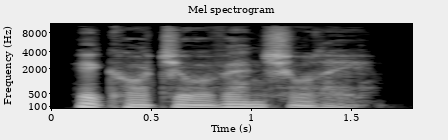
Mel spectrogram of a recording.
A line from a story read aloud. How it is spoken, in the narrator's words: Vin said quietly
